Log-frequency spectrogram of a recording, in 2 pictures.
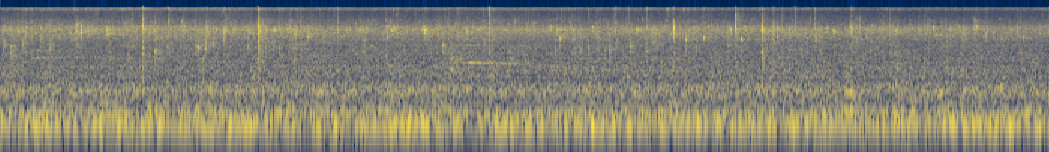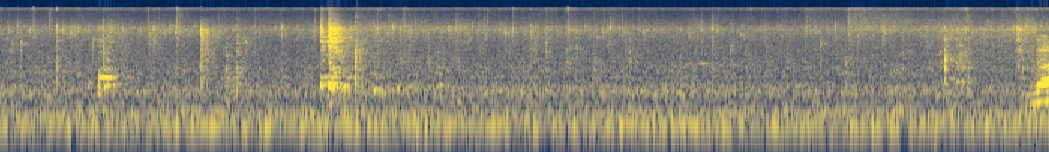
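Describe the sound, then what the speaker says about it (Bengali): Chopped onions and green chilies fry in hot oil with a steady, rain-like crackling sizzle throughout and a few faint scrapes of a spoon toward the end. "পেঁয়াজ মরিচটা ভেজে নিচ্ছি"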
